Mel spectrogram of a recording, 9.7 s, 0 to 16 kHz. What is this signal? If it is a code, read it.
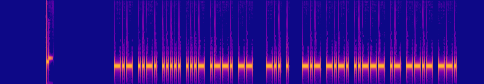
Morse code, heard as a keyed tone, about 30 wpm, 690 Hz. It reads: KF5VPM DE KC2AQG
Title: USA Callsign DE Callsign - 6 Characters - 30wpm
